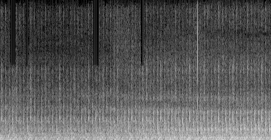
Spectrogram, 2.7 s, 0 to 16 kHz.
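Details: VW Touran BKD diesel with new tandem and lift pumps, after fitting a Racor S3213 fuel filter to cure hard hot starting and stalling; steady diesel clatter at idle, even pulses, no stumble or hunting, running smoothly.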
